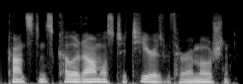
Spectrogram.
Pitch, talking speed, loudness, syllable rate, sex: 105 Hz, 195 wpm, -17 LUFS, 6.8 syllables/s, male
